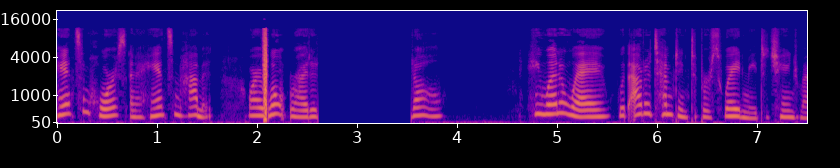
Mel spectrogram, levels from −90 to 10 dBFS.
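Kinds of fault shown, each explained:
Wireless microphone squelch dropout, 2.05 to 2.11 s: the analogue FM radio link fades, and the receiver's squelch gate briefly shuts the output, leaving a rise of hiss, a mute of about 20 ms, and the voice coming back afterwards.
Rebuffering stall, 2.60 to 3.54 s: playback runs dry of downloaded audio and halts, so the speech drops into silence for about 0.94 s, then picks up at exactly the point it left off, adding time without losing any.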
